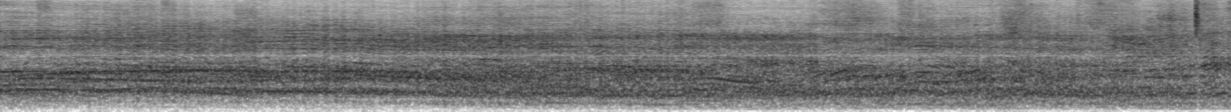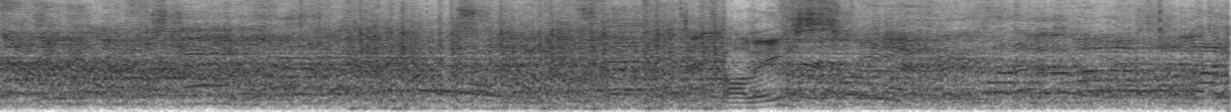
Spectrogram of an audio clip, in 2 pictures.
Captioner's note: chatter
